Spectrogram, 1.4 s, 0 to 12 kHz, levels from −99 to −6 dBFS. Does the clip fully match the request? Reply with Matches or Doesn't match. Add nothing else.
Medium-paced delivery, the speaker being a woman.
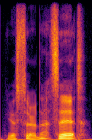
Doesn't match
